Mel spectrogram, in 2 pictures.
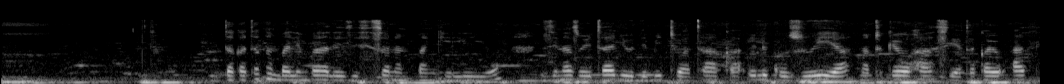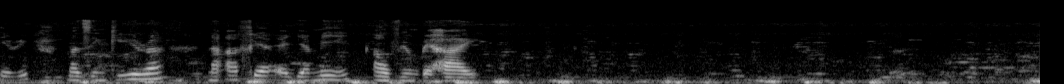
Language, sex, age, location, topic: Swahili, female, 18-24, Dar es Salaam, government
